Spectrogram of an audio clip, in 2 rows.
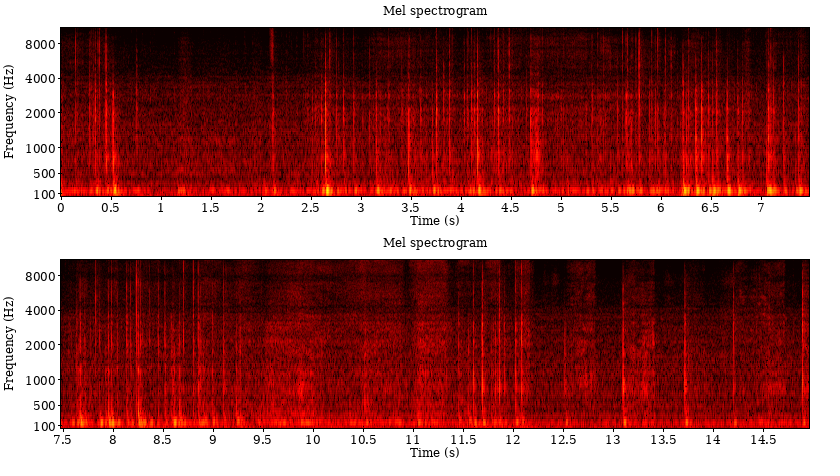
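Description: Two hands tap and scratch with long natural nails across a flat, solid, unfinished pine wood plank about 30 cm long, making quick, dry clicks and soft scraping patter. The sound sits mostly low over a steady low hum, with bright, sharp nail ticks that die away almost instantly.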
